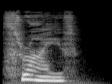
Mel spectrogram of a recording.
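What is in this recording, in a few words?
"thrive", British English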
